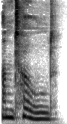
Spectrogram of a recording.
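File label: "untold", British English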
